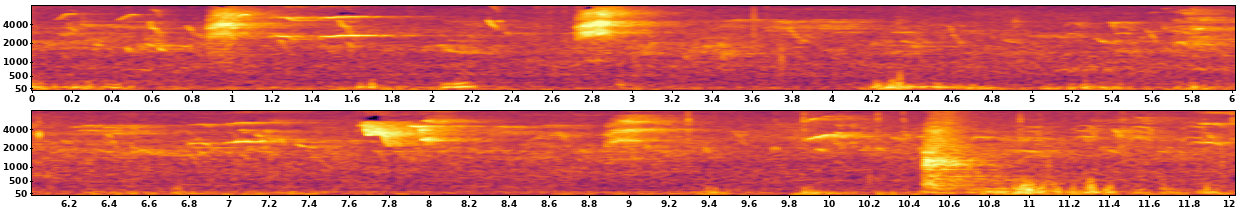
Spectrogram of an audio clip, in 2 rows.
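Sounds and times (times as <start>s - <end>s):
birds chirping: 0.0s - 12.0s
low uneven rumble: 1.7s - 12.0s
soft thuds: 10.4s - 11.3s.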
